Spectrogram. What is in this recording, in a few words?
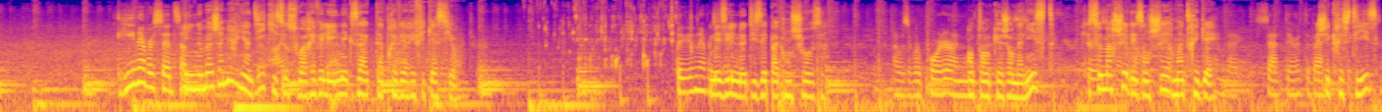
Voice Over; Raisins amers; Arte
